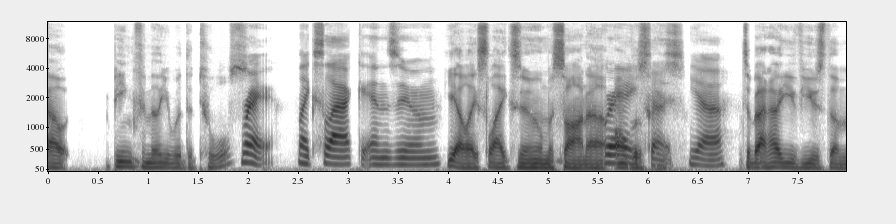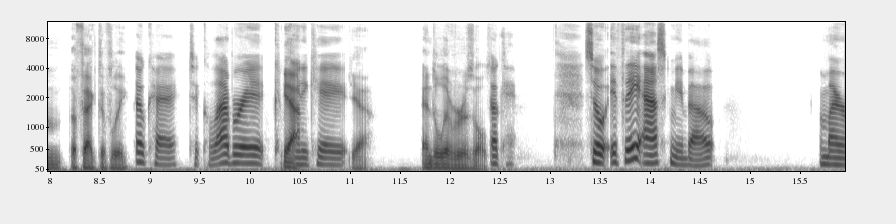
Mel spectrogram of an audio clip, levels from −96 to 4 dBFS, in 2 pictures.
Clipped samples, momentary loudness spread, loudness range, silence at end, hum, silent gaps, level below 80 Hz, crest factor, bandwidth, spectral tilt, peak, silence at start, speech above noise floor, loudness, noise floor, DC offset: under 0.1%; 12 LU; 4 LU; 0 s; none; none; -42 dBFS; 20 dB; 12 kHz; -5 dB/octave; -4 dBFS; 0 s; 32 dB; -24 LUFS; -55 dBFS; under 0.1%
